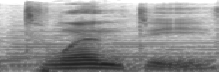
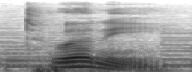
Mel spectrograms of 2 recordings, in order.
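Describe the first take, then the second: First: The middle consonant is a clear T sound. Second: The middle consonant is a soft D sound. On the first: The speaker calls it wrong. "Don't say 20" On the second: The speaker calls it right. "say 20"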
